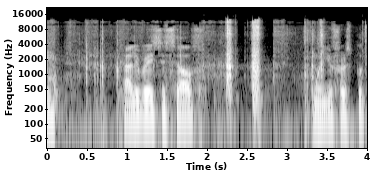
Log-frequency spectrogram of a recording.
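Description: A paper label tears off.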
